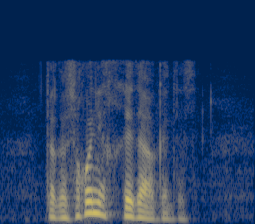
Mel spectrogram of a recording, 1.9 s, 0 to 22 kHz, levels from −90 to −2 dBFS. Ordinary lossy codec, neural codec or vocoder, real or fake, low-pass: none; none; real; 7.2 kHz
